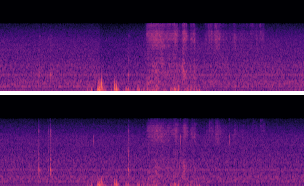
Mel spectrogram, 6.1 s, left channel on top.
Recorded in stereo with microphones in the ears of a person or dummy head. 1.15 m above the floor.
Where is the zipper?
50° left (ahead or behind), 1.1 m.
